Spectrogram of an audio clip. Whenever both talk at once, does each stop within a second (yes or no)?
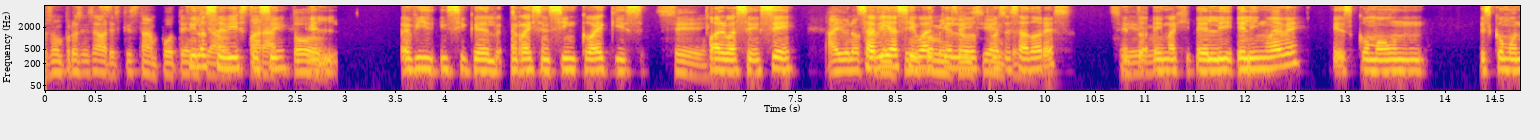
no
